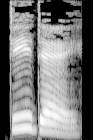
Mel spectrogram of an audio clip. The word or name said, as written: d-day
